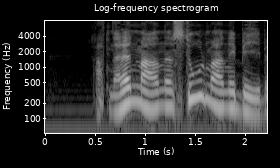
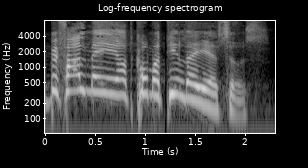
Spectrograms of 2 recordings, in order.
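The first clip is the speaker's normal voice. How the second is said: loud, higher, eager plea; eager shout; 10 semitones higher, 9 dB louder than usual. Retold or imitated. Peter calling from the boat, loud and eager. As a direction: call out boldly to Jesus. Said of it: "säger han".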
